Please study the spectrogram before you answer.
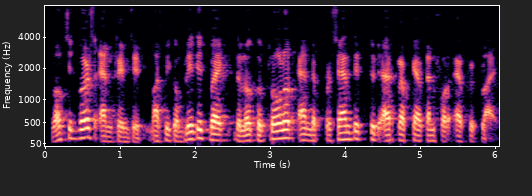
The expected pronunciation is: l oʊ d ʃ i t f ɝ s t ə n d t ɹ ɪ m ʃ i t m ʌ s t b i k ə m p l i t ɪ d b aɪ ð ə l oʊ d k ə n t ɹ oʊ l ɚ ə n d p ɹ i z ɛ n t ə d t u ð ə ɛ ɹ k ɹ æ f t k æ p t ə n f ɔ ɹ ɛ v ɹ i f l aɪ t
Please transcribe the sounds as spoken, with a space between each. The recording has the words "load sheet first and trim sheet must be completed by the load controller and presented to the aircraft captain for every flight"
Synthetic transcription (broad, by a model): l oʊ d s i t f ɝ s ə n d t ɹ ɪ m s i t m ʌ s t b i k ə m p l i t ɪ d b aɪ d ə l oʊ k ə n t ɹ oʊ l ɚ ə n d p ɹ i s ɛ n t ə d t u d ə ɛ ɹ k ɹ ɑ f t k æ p t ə n f ɔ ɹ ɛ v ɹ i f l aɪ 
